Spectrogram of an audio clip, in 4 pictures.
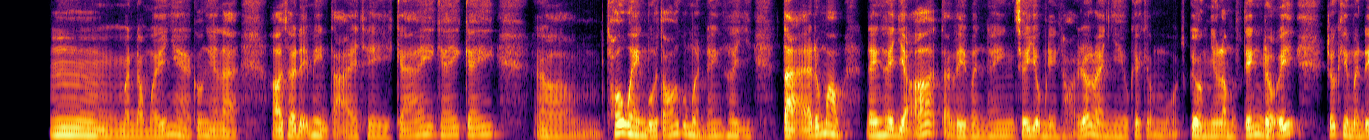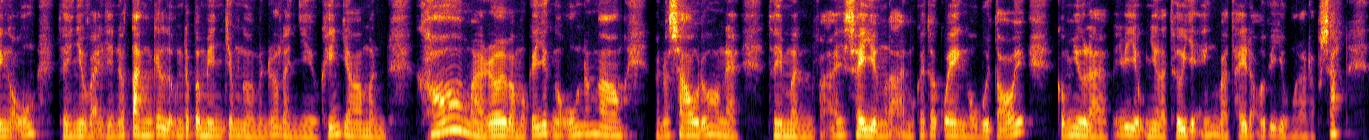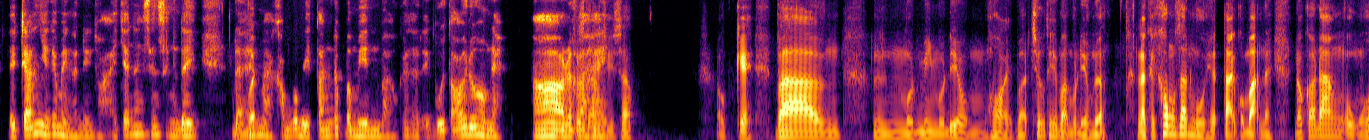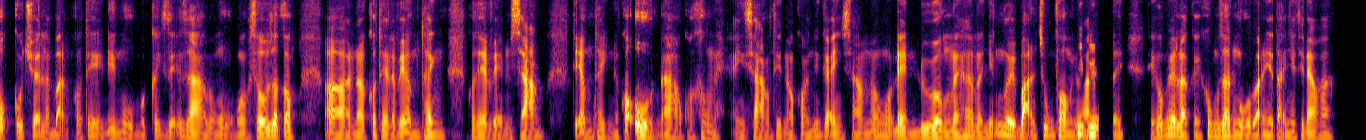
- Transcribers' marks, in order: tapping; other background noise
- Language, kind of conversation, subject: Vietnamese, advice, Làm thế nào để duy trì lịch ngủ ổn định mỗi ngày?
